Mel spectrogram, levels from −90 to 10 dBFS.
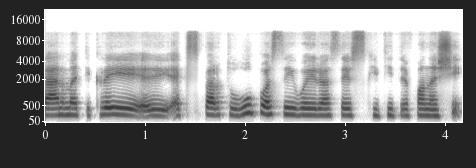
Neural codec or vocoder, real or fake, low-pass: codec, 24 kHz, 0.5 kbps, DualCodec; fake; 10.8 kHz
